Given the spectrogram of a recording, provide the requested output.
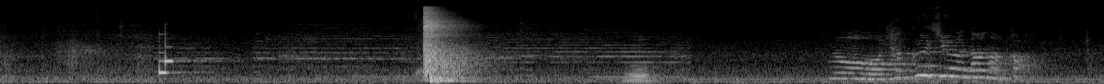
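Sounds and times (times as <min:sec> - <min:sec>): short beep: 0:01.6 - 0:02.2.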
